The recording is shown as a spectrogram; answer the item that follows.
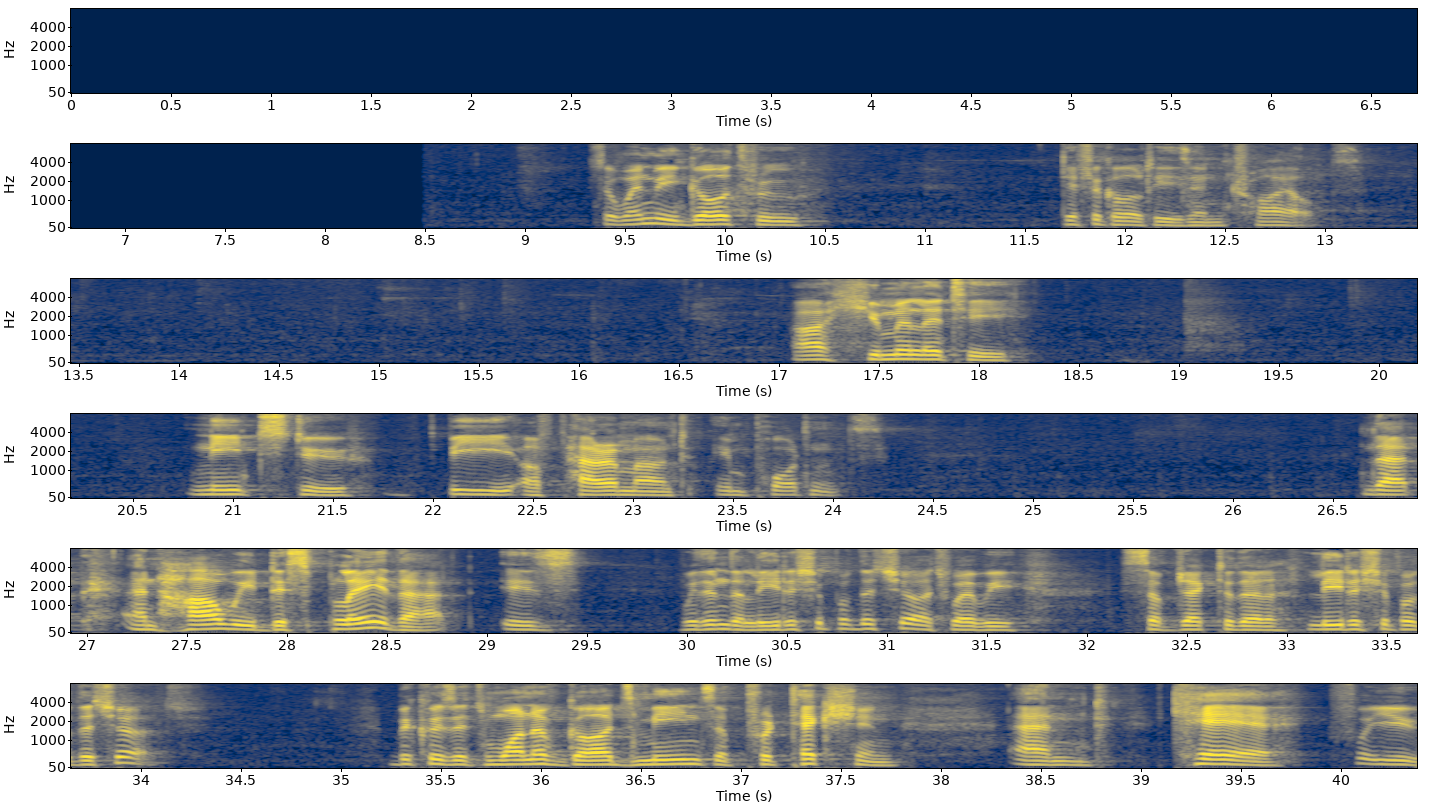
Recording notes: recorded live at Grace Community Bible Church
